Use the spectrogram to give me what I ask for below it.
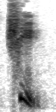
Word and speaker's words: Qi: the body and we we call this energy that flows through the meridians cheat you can spell it Qi or as in Tai Chi you can spell at CH I but either way we're talking about the same thing and there's of course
